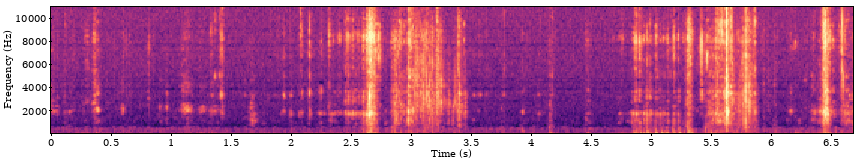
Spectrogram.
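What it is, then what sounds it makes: Glitter-coated soap bar being carved. A metal cutter blade carves crunchy shavings off a solid purple-glitter soap bar with a teal interior, held in hand. Short gritty, crackling scrapes come in bursts with bright sparkly ticks and a faint low rumble, with quiet pauses between the cuts.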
